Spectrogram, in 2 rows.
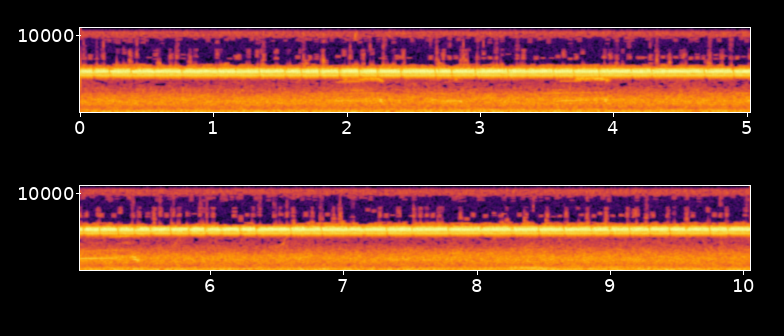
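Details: Crickets at sunrise on a clear, calm summer morning at Humber Bay Shores, Toronto, July 28, 2020, 20ºC. A steady, high, unbroken shrill drone runs throughout over a heavy low rumble, with a few faint bird notes.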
